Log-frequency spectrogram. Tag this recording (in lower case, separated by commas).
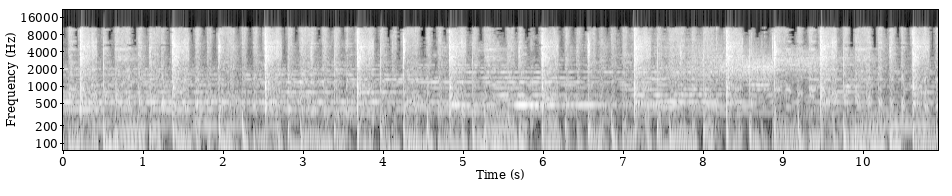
music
